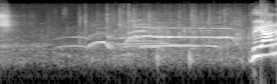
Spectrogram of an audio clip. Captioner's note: audience applauding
